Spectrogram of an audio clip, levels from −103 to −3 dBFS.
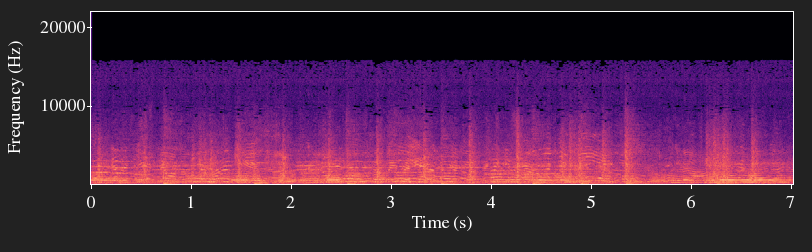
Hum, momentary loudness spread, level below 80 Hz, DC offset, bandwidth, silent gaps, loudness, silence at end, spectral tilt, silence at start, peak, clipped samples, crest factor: none; 4 LU; -46 dBFS; under 0.1%; 16 kHz; none; -25 LUFS; 0 s; -4.5 dB/octave; 0 s; -10 dBFS; under 0.1%; 14 dB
